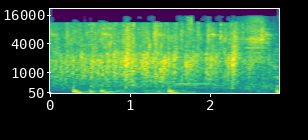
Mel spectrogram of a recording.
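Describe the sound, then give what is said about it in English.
A crowd claps steadily for a few seconds, dense overlapping hand claps with a few louder claps standing out from the wash. “Y'all want to give me a round of applause for this being the end of this season?”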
